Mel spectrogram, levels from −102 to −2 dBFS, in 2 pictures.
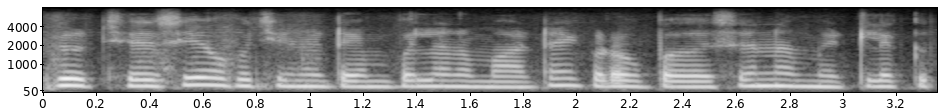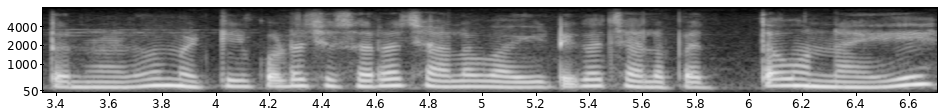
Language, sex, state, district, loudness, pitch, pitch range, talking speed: Telugu, female, Andhra Pradesh, Chittoor, -18 LUFS, 210 Hz, 195-230 Hz, 180 wpm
